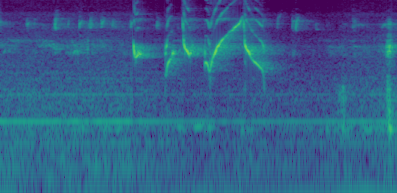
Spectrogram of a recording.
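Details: Saffron finch, called picahueso, singing continuously to call or train: a quick burst of looping whistled sweeps climbing and dipping in pitch, then a few soft isolated chips.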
